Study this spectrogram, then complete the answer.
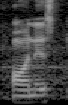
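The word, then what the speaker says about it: honest: h का जो खुद का साउंड हो वो साइलेंट हो तो उसके बिफोर, उसके पहले n का प्रयोग होता है। जैसे ऑनेस्ट मैन, इसको हम लोग हॉनेस्ट मैन तो नहीं पढ़ेंगे ना, h का जो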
